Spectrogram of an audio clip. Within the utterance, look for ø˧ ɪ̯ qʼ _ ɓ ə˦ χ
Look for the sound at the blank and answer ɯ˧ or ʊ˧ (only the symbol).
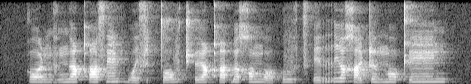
ɯ˧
